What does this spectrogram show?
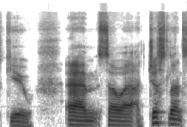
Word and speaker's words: Guiu: I just learned how to say his name as well. I was going Giu the whole time. They were like, no, it's Guiu.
